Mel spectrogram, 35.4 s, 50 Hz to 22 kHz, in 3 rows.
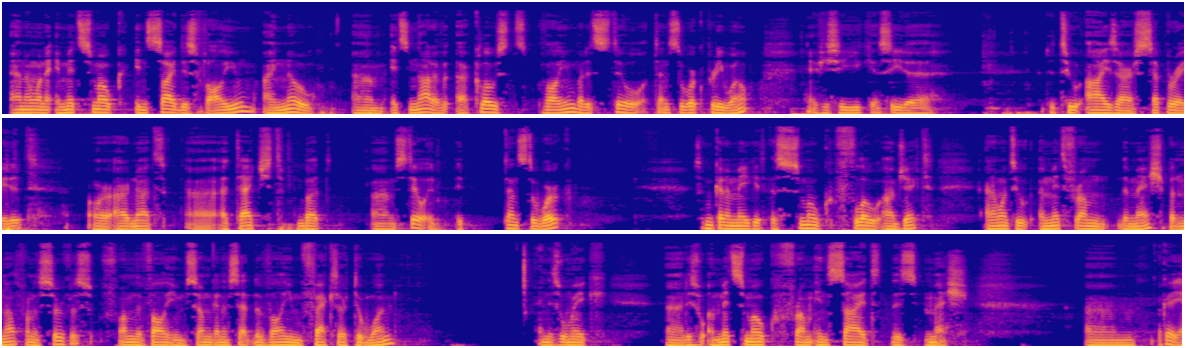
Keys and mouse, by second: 1.2 click, 1.6-2.9 middle drag, 3.1 Tab, 3.6 a, 7.8 l, 8.7 l, 10.1 ctrl+z, 11.8 g, 14.5 Tab, 19.3-21.9 drag, 21.9-24.3 middle drag, 24.3-25.3 drag, 25.3-33.1 middle drag.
